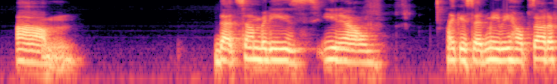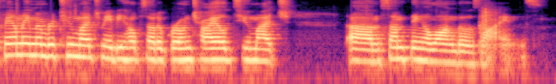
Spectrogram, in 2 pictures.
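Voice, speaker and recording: Speaking at a moderate pace with long, frequent pauses, a woman keeps a medium pitch and fairly even intonation. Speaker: tarot reader. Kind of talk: tarot reading monologue. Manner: hesitant, many fillers.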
